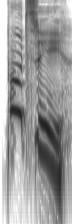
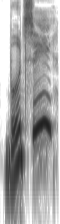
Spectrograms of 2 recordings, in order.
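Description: First: Put-on high, joyful old lady cry; delighted old woman. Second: Put-on high, slow, hopeful old voice; frail old woman. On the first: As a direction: greet the lost pet with joy. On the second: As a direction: call out like a frail grandma. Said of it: "a frail voice asks".

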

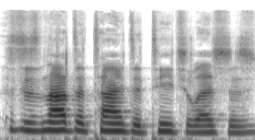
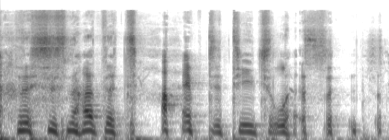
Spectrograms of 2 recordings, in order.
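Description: First: Higher, louder, laugh held back; emphatic reread. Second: Laughing through the words, higher and slow; cracking up. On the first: Host rereading a listener's rant after laughing, emphatic. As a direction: get the line out clearly after cracking up. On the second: Host losing it over a listener's email, cracking up. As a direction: break into real laughter mid-sentence. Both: Real, not acted.

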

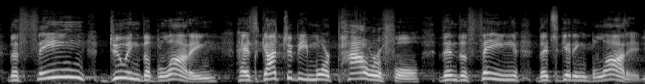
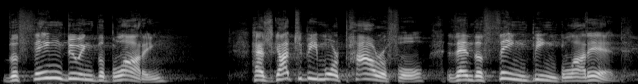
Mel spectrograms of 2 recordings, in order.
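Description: First: Louder preaching push on the repeat; repeating it with more force; preached louder. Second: Slow and deliberate, word by word; teaching it carefully, slowly; slow principle. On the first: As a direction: drive the principle home with force. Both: Shown as a demonstration. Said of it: "If I give you a principle".

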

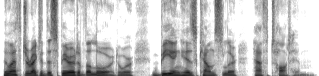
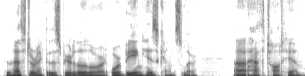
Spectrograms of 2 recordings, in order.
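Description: First: Solemn King James reading voice; first read-through of the verse; scripture reading. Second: Softer, careful second reading of the verse; rereading the verse to himself; quiet reread. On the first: Acted. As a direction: declaim the verse as written. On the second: Shown as a demonstration. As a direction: reread it under your breath to check it. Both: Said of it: "Um, hold on".

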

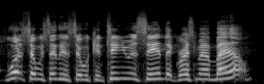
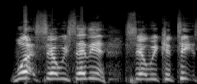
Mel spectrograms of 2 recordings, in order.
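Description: First: Softer, fast, half-mumbled objection; mock objector. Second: Plain preaching voice, firmly put; Paul's question. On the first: Preacher mimicking the objector's question to the congregation, softly and fast. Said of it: "the objector was like". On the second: Retold or imitated. Preacher quoting Paul's question to the congregation, firm and plain. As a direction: ask it straight as Paul would. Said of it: "so Paul says".

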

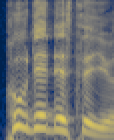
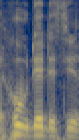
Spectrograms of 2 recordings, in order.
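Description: First: High-pitched, demanding mother; acted-out mom, pitched well up; retold alarmed mom. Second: Said in the usual way. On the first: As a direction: question your hurt child in alarm. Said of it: "my mom's was like". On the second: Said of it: "she just said".

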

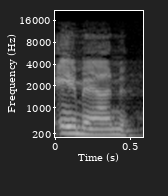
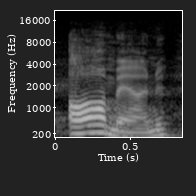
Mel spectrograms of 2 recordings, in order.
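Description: First: "amen" as AY-men. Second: "amen" as AH-men. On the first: Pastor teasing: AY-men lovers. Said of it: "if you say amen". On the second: Pastor teasing: AH-men lovers. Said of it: "If you say amen". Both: Shown as a demonstration.

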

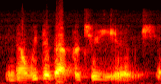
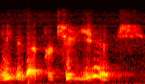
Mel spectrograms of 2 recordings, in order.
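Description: First: Said in the usual way. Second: "We did that for two years" pitched high and softer, rising on "two years"; rising high tune. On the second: Shown as a demonstration. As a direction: lift it like a question, climbing on "two years".

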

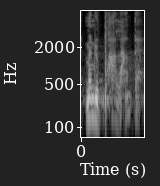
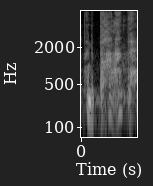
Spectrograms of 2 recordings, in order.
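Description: First: Said in the usual way. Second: Whisper. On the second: Acted. Repeated as a whisper.

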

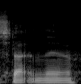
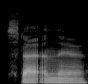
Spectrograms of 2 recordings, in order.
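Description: First: "starting there" repeated softly, trailing off; soft echo. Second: Said in the usual way. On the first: Shown as a demonstration. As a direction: let "there" fade out quietly. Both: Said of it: "starting there (repeated)".

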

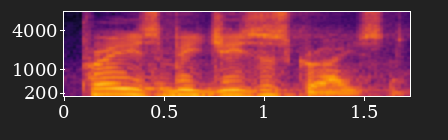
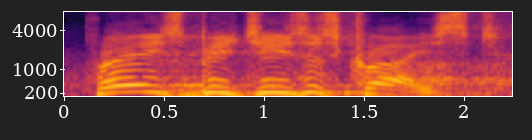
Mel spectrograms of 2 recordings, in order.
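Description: First: Said in the usual way. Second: Slow, drawn-out praise with PRAISE leaned on; the preacher asks the congregation for more; fervent praise. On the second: Shown as a demonstration. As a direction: call it out like you mean it. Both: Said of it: "That's more like it".

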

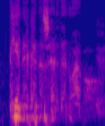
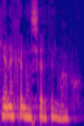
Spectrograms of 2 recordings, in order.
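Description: First: "Tienes que nacer de nuevo" whispered, very soft and breathless. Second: Said in the usual way. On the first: Shown as a demonstration. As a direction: let it fall to a secret whisper. Repeats the phrase, then whispers it.

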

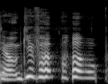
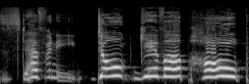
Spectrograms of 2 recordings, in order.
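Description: First: Lightly voiced old man, high pitch; grandpa voice. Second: Put-on slow, high old man shouting with a hearing aid; loud hard-of-hearing grandpa. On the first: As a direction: echo the grandpa's line playfully. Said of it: "hearing aid grandpa voice". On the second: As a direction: call it out slowly like deaf grandpa. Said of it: "in his very loud ... hearing aid grandpa voice".

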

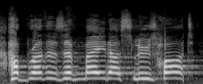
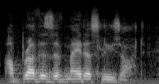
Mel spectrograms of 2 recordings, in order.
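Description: First: High, emphatic wail of reading; dramatic complaint. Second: Low, subdued disbelief; dismayed repeat. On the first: Acted. Preacher reading the Israelites' complaint, high dramatic protest. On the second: Real, not acted. Preacher reacting to the verse, low dismayed aside. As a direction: let the voice sink in dismay.

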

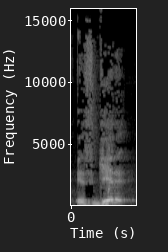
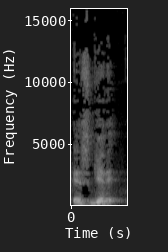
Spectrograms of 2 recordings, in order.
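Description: First: Louder second take, rising; hype shout. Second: Said in the usual way. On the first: Real, not acted. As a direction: pump the crowd up. Hype call before starting.

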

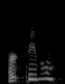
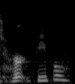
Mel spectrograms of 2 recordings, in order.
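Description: First: "hurt people" soft and higher, rising like a question; hurt people as action. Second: "hurt people" soft and level, as the ones who are hurting; hurt people as subject. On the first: Preacher asks whether they know the phrase, rising second half. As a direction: lift "hurt people" upward to finish the saying. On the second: Preacher quotes a known phrase, soft first half. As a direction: say "hurt people" softly, leaving the phrase open. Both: Shown as a demonstration. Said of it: "You ever heard the phrase".

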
